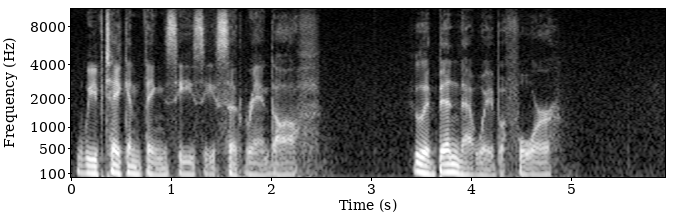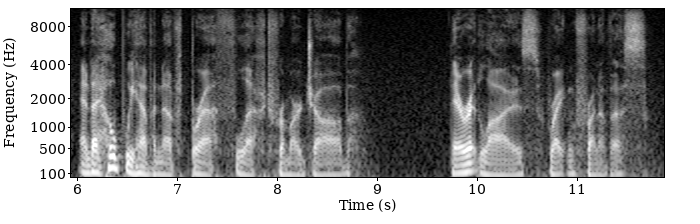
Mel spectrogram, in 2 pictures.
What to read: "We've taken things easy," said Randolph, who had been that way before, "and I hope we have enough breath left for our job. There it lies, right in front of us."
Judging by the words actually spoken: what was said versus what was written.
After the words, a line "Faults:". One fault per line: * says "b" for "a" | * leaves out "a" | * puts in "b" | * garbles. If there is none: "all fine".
"We've taken things easy," said Randolph, who had been that way before, "and I hope we have enough breath left from our job. There it lies, right in front of us."
Faults:
* says "from" for "for"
